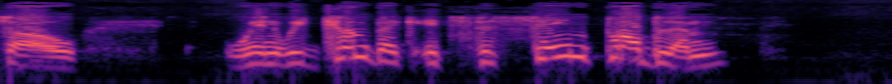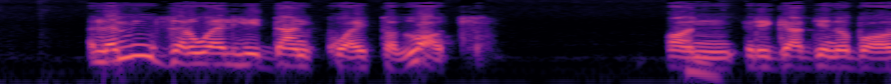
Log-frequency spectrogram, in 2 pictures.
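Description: A man's dark, mellow tone, fairly high in pitch, with lively intonation at a fairly slow pace, in a dry, close sound with no echo. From Algeria. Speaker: guest. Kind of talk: radio interview. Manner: halting.

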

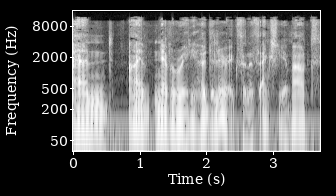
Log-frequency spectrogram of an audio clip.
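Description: A man moves at a fairly quick pace while noticeable background noise carries on beneath him. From South Africa, Cape Town. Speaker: actor. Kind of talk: interview. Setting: radio studio.

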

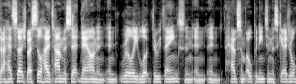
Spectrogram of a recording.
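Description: A man with an East Tennessee accent speaks at a fairly quick pace and a medium pitch against a quiet background. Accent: East Tennessee Southern US. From East Tennessee (Knoxville). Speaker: state politician. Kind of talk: radio interview.

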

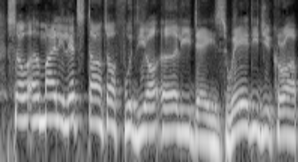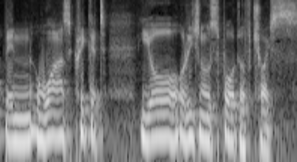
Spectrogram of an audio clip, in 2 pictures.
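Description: A man with a fairly high pitch speaks slowly, with lively intonation and very even loudness. Noticeable background noise runs behind him. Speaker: radio sports presenter. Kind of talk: radio host news and interview. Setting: radio studio.

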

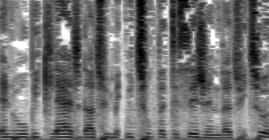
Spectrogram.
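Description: Somewhat breathy, a woman speaks at medium pitch and a moderate pace. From Johannesburg, South Africa. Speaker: guest. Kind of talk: casual radio interview.

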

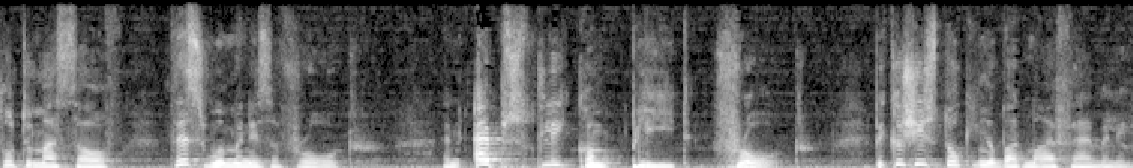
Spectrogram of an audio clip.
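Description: Speaking at a medium pitch, the woman has a somewhat breathy voice. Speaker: audience member asking a question. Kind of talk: audience question. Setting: stage with audience.

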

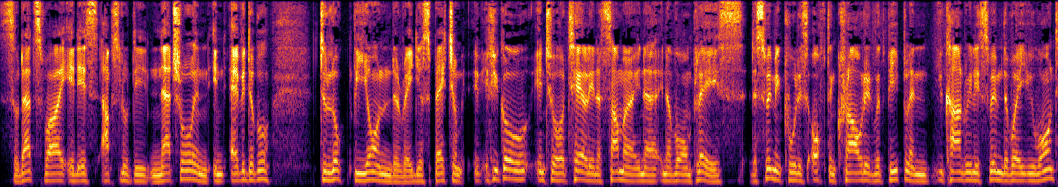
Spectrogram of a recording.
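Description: A man with a German accent, medium pitch, fairly quick pace, fairly even intonation and very even loudness over a quiet background. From Germany, Franconia (northern Bavaria). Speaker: engineering professor. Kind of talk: interview. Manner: halting, frequent repetitions.

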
